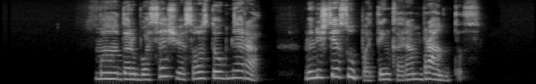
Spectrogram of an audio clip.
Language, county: Lithuanian, Klaipėda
